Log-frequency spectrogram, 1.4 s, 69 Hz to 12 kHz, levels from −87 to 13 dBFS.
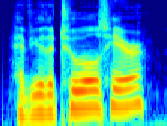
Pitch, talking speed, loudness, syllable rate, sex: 140 Hz, 215 wpm, -14 LUFS, 6.3 syllables/s, male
